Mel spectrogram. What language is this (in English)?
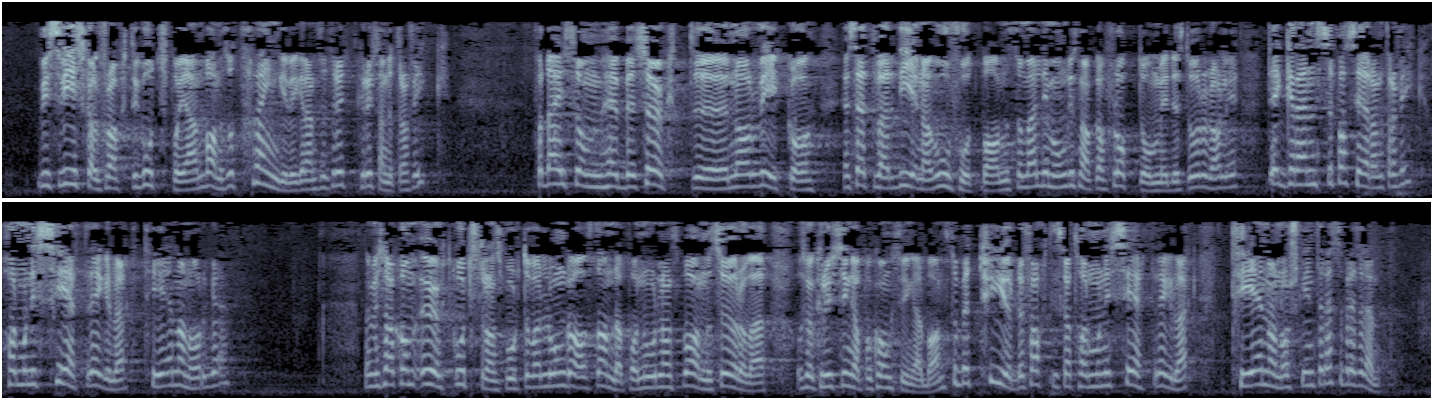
Norwegian Nynorsk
